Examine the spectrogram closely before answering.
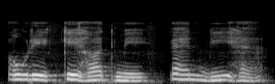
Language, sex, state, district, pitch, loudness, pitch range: Hindi, female, Uttar Pradesh, Saharanpur, 200 Hz, -15 LUFS, 180-225 Hz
